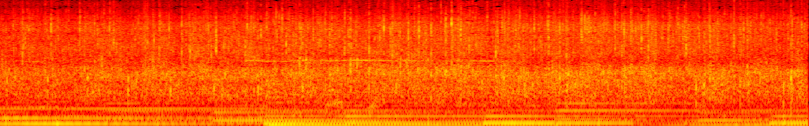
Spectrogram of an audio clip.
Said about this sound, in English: Can we stand? I want to give a round of applause for them.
